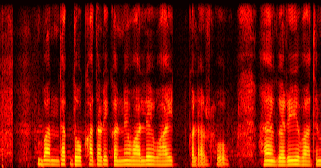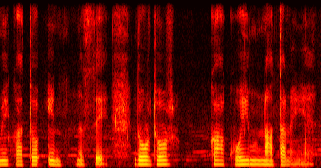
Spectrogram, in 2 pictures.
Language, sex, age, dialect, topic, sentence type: Hindi, female, 25-30, Awadhi Bundeli, banking, statement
